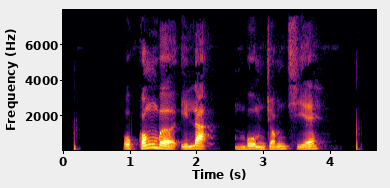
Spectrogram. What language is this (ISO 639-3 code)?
mhk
